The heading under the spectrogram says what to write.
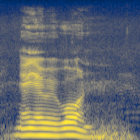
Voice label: "nayave von" beach, Yawa

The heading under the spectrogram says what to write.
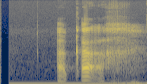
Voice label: "nuevo", Tektiteko

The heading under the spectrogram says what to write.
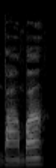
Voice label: "bañbañ", Apatani

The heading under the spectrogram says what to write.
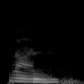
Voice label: "ran", Roon

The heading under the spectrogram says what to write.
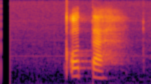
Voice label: "nada", sakapulteko

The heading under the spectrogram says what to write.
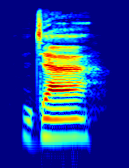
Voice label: "jáa", apatani

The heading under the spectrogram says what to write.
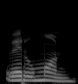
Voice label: "verumon", witch, wamesa

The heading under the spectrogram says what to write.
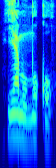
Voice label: "yamu muku", Apatani

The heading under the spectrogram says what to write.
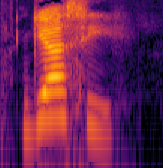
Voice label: "gyaasi", Apatani

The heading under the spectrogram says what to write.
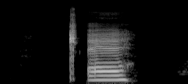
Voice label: navajo adverb in vain futilely try try in vain

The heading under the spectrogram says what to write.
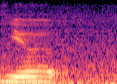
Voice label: "o", say, Wamesa

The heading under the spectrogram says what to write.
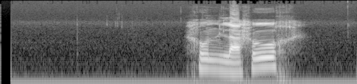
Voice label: sipakapense; eleven

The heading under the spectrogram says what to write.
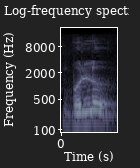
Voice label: "Thigh", Santali

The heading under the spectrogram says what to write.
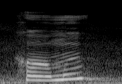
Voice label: "tierra", mazahua

